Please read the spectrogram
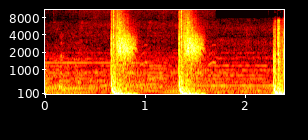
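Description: Cardboard box slammed down onto dirt ground: two sharp whacks, the second about 0.7 s after the first.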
